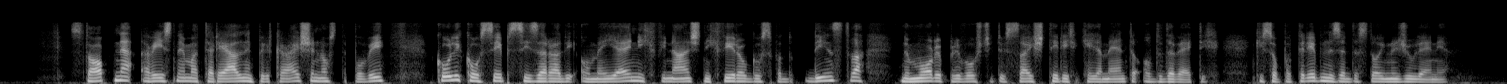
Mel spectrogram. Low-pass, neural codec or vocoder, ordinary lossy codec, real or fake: 7.2 kHz; codec, 16 kHz in and 24 kHz out, 0.9 kbps, LongCat-Audio-Codec, four codebook decoder; Opus, 64 kbps; fake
